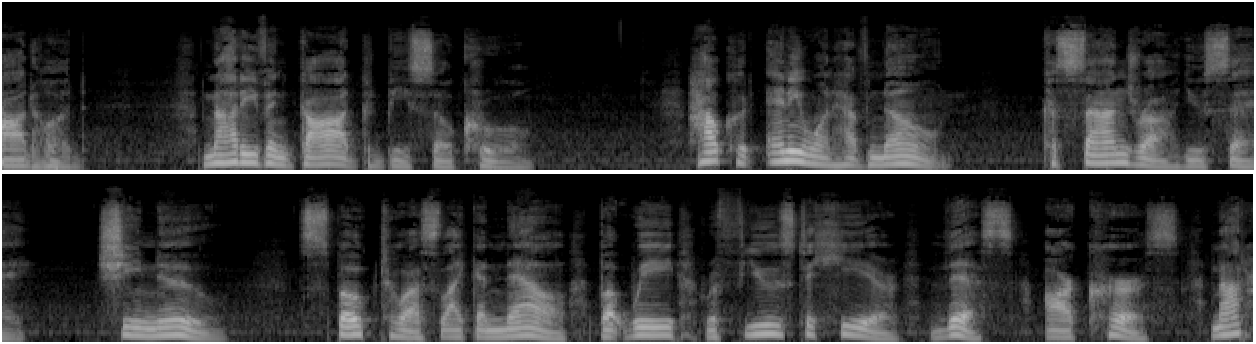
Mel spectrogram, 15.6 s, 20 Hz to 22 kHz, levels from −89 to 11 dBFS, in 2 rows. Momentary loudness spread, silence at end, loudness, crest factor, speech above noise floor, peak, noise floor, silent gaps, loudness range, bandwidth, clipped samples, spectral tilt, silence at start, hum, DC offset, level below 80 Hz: 13 LU; 0 s; -29 LUFS; 22 dB; 35 dB; -8 dBFS; -63 dBFS; none; 2 LU; 14 kHz; under 0.1%; -5 dB/octave; 0 s; none; under 0.1%; -58 dBFS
